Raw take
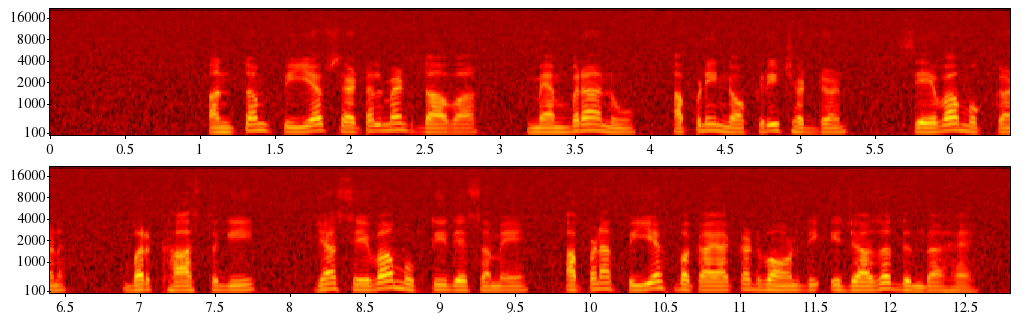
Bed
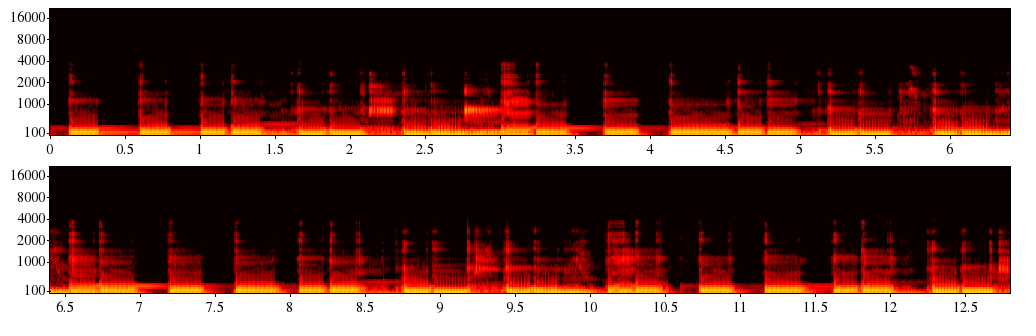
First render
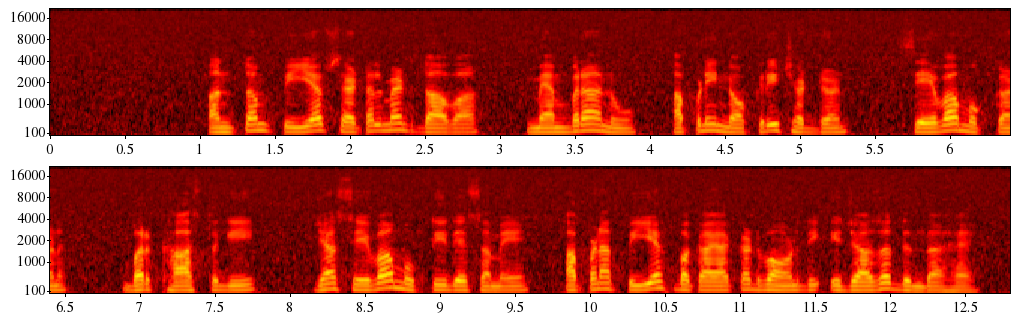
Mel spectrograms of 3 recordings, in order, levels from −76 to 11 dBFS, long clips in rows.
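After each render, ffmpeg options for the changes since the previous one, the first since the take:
-af "afftdn=nr=7:nf=-36"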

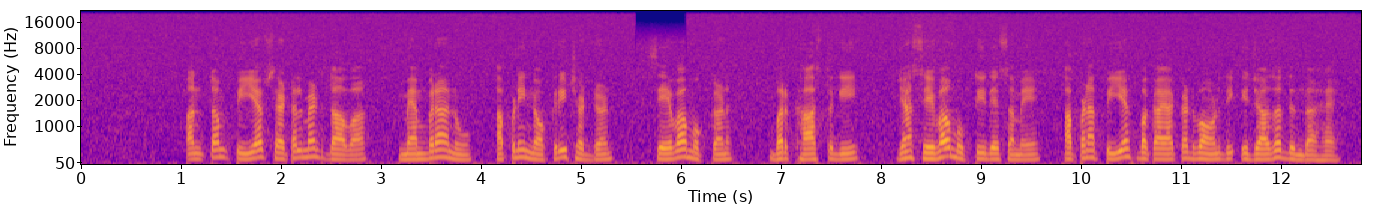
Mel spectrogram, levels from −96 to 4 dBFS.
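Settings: -filter_complex "[0:a]asettb=1/sr,asplit=3[a][b][c];[a]atrim=end=0.734[d];[b]atrim=start=0.73:end=1.46,asetpts=PTS-STARTPTS,afade=t=in:d=0.004:c=qsin,afade=t=out:st=0.726:d=0.004:c=qsin,equalizer=f=120:t=o:w=1.3:g=-9.5[e];[c]atrim=start=1.456[f];[d][e]acrossfade=d=0.004:c1=hsin:c2=qsin[g];[g][f]acrossfade=d=0.004:c1=qsin:c2=hsin,asplit=3[h][i][j];[h]afade=t=out:st=5.53:d=0.02[k];[i]lowpass=f=10k:w=0.5412,lowpass=f=10k:w=1.3066,afade=t=in:st=5.53:d=0.02,afade=t=out:st=6.04:d=0.02[l];[j]afade=t=in:st=6.04:d=0.02[m];[k][l][m]amix=inputs=3:normalize=0,asettb=1/sr,asplit=3[n][o][p];[n]atrim=end=8.234[q];[o]atrim=start=8.23:end=8.75,asetpts=PTS-STARTPTS,afade=t=in:d=0.004:c=qsin,afade=t=out:st=0.516:d=0.004:c=qsin,aecho=1:1:6.6:0.65,atrim=end_sample=22932[r];[p]atrim=start=8.746[s];[q][r]acrossfade=d=0.004:c1=hsin:c2=qsin[t];[t][s]acrossfade=d=0.004:c1=qsin:c2=hsin"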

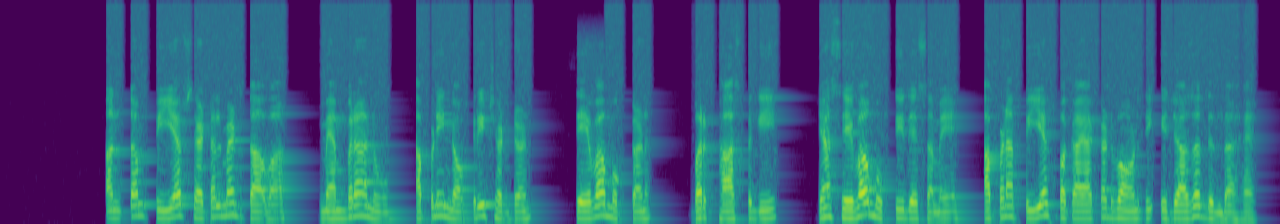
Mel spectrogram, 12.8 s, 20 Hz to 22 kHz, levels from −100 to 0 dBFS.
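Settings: -af "agate=range=-43dB:threshold=-27dB:ratio=16:detection=peak,bandreject=f=130.1:t=h:w=4,bandreject=f=260.2:t=h:w=4,bandreject=f=390.3:t=h:w=4,bandreject=f=520.4:t=h:w=4,bandreject=f=650.5:t=h:w=4,bandreject=f=780.6:t=h:w=4,bandreject=f=910.7:t=h:w=4,bandreject=f=1.0408k:t=h:w=4,bandreject=f=1.1709k:t=h:w=4,bandreject=f=1.301k:t=h:w=4,bandreject=f=1.4311k:t=h:w=4,bandreject=f=1.5612k:t=h:w=4,bandreject=f=1.6913k:t=h:w=4,bandreject=f=1.8214k:t=h:w=4,bandreject=f=1.9515k:t=h:w=4,bandreject=f=2.0816k:t=h:w=4,bandreject=f=2.2117k:t=h:w=4,bandreject=f=2.3418k:t=h:w=4,bandreject=f=2.4719k:t=h:w=4,bandreject=f=2.602k:t=h:w=4,bandreject=f=2.7321k:t=h:w=4,bandreject=f=2.8622k:t=h:w=4,bandreject=f=2.9923k:t=h:w=4,bandreject=f=3.1224k:t=h:w=4,bandreject=f=3.2525k:t=h:w=4,bandreject=f=3.3826k:t=h:w=4,bandreject=f=3.5127k:t=h:w=4,bandreject=f=3.6428k:t=h:w=4,bandreject=f=3.7729k:t=h:w=4,bandreject=f=3.903k:t=h:w=4,bandreject=f=4.0331k:t=h:w=4"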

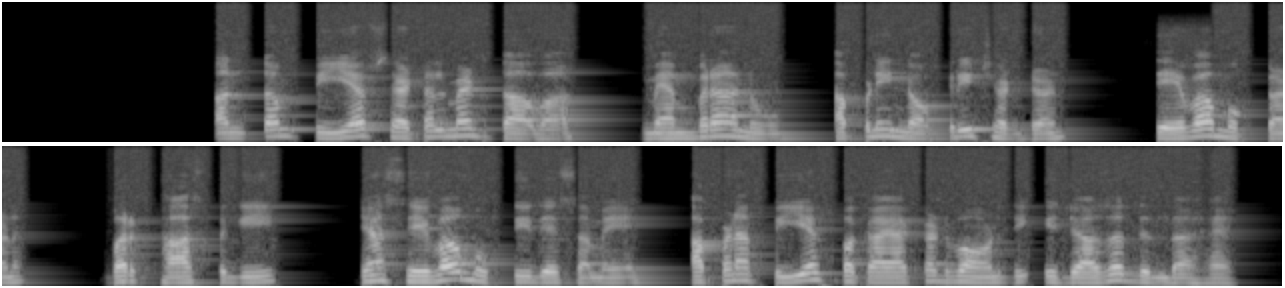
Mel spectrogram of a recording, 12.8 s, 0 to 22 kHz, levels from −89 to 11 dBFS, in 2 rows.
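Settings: -af "volume=2.5dB,alimiter=limit=-3dB:level=0:latency=1"

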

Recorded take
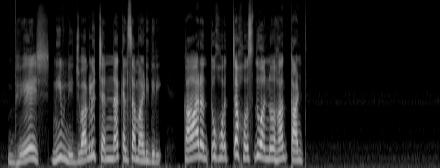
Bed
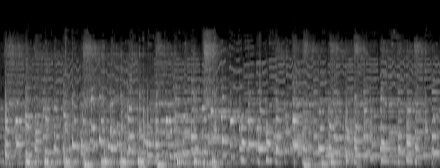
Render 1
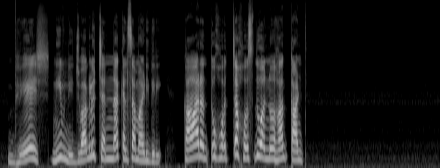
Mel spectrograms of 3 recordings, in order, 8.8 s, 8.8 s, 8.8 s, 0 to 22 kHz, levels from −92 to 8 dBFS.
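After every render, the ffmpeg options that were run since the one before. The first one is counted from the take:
-af anull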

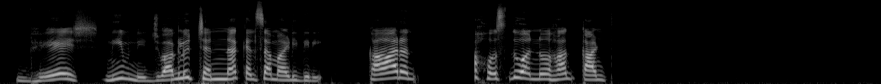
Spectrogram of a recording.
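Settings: -filter_complex "[0:a]asettb=1/sr,asplit=3[a][b][c];[a]atrim=end=1.714[d];[b]atrim=start=1.71:end=2.34,asetpts=PTS-STARTPTS,afade=t=in:d=0.004:c=qsin,afade=t=out:st=0.626:d=0.004:c=qsin,bass=f=250:g=13,treble=f=4k:g=1[e];[c]atrim=start=2.336[f];[d][e]acrossfade=d=0.004:c1=hsin:c2=qsin[g];[g][f]acrossfade=d=0.004:c1=qsin:c2=hsin,asplit=3[h][i][j];[h]atrim=end=4.19,asetpts=PTS-STARTPTS,afade=t=out:st=4.186:d=0.004:c=hsin[k];[i]atrim=start=4.19:end=4.75,asetpts=PTS-STARTPTS,volume=0[l];[j]atrim=start=4.75,asetpts=PTS-STARTPTS,afade=t=in:d=0.004:c=hsin[m];[k][l][m]concat=n=3:v=0:a=1"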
